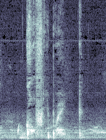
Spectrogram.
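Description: Soft whispered speech from one person close to the microphone, in short breathy phrases with no clear words.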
